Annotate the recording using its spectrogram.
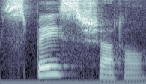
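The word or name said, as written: space shuttle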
